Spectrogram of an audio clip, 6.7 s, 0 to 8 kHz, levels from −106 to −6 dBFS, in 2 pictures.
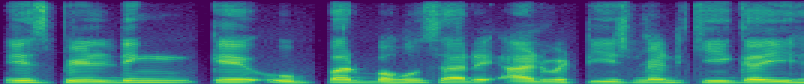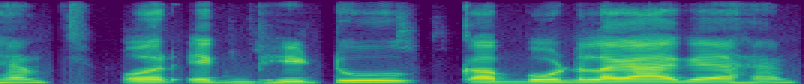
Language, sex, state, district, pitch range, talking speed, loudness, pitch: Hindi, male, Jharkhand, Palamu, 145-160 Hz, 170 wpm, -19 LUFS, 155 Hz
